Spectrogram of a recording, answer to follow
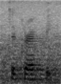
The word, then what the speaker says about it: photographic: For example, in the word photographic, the stress falls on the first syllable, photographic. But there is also a extra stress on the third syllable.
